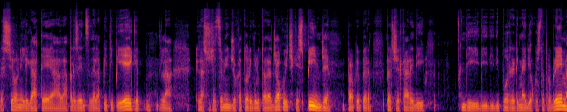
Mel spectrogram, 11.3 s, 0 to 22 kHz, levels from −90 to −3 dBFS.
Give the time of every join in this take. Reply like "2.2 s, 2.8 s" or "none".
none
